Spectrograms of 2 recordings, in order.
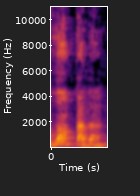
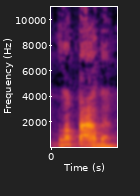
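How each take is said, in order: First: Lâmpada stressed on the first syllable: LÂM-pa-da; teacher model, lâmpada stressed on LÂM; correct stress. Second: Lampada read without the accent, stress on pa: lam-PA-da; mock mistake, Lampada with stress moved to pa; wrong stress. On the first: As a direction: lean on lâm in lâmpada, then let pa-da fall away. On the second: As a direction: misread Lampada as lam-PA-da, stressing the second syllable. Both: Shown as a demonstration. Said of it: "eu falo ela mais forte".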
